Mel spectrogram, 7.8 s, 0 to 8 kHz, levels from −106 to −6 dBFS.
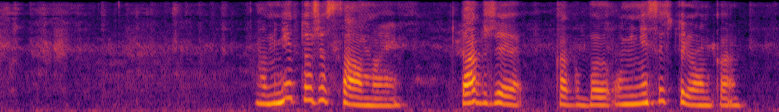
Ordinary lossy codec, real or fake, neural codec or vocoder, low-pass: none; fake; codec, 16 kHz, 4 kbps, FreqCodec, smaller model; none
